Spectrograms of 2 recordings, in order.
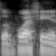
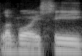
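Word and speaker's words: La Boétie: for um and also explained this to be pronounced labuetti and not labor c given when and where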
